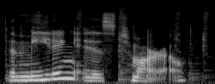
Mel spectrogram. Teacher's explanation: Hear how your voice naturally falls at the end. It's final, definitive.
